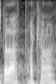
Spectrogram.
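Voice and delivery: usual speaking voice

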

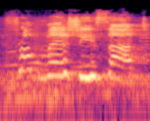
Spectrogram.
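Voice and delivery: plain reading voice

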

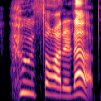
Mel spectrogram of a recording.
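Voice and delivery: loud, high challenge; shouted. A narrator's reading. Alan puts the blame on Joe, loud shouted challenge. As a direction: throw the blame back loudly. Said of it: "shouted Alan".

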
